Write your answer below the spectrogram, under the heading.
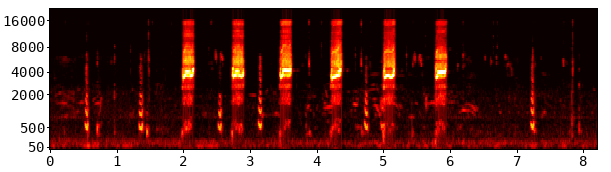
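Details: Teetar (francolin) voice: six loud, harsh, buzzy notes close together in the middle, framed by faint, soft, clipped notes before and after.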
